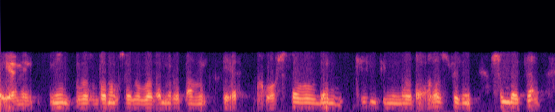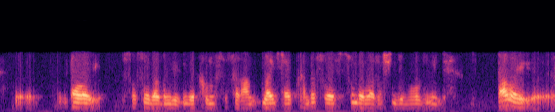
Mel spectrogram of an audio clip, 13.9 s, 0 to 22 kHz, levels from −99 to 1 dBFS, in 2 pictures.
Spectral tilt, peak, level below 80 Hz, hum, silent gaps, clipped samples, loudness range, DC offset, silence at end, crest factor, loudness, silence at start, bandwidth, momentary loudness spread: -10.5 dB/octave; -2 dBFS; -62 dBFS; none; none; under 0.1%; 5 LU; under 0.1%; 0 s; 20 dB; -23 LUFS; 0 s; 3.9 kHz; 17 LU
